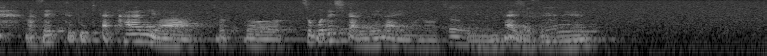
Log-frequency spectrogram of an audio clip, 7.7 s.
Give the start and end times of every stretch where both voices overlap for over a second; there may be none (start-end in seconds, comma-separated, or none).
4.7-5.9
